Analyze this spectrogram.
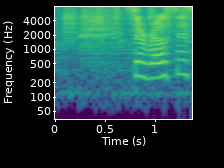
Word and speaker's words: cirrhosis: you spelt it wrong cirrhosis has that silent h in it but it's not in the beginning like how you said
